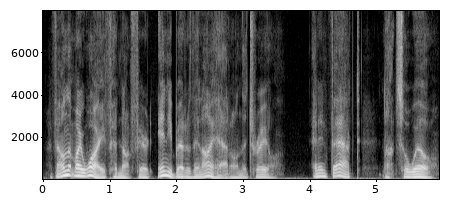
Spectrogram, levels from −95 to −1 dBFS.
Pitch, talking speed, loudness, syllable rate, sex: 120 Hz, 220 wpm, -17 LUFS, 5.1 syllables/s, male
